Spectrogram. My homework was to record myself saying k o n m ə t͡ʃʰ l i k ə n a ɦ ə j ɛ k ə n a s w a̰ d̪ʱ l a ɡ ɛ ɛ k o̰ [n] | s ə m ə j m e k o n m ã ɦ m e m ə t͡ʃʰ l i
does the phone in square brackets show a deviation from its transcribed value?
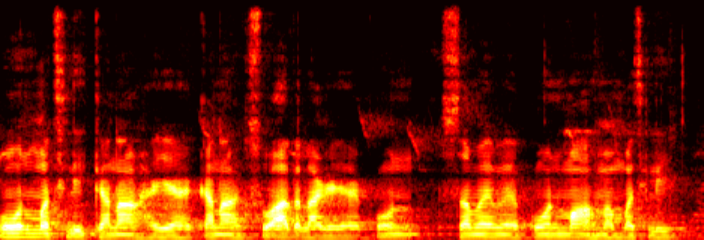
no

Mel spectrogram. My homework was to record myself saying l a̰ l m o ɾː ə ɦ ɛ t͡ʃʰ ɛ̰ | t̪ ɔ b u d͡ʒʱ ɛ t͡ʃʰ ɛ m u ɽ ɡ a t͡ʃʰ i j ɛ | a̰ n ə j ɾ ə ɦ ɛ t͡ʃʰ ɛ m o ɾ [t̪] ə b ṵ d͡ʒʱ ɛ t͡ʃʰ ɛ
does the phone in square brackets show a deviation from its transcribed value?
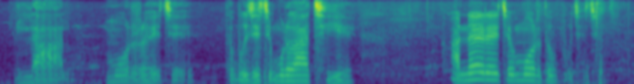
no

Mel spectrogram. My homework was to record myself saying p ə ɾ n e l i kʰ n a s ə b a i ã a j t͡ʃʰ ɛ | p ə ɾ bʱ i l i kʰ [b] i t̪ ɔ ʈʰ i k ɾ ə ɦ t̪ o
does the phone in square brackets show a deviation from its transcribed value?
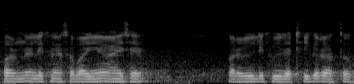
no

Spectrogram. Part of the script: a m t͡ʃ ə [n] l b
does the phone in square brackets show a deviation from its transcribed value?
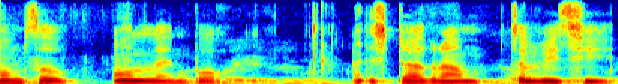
yes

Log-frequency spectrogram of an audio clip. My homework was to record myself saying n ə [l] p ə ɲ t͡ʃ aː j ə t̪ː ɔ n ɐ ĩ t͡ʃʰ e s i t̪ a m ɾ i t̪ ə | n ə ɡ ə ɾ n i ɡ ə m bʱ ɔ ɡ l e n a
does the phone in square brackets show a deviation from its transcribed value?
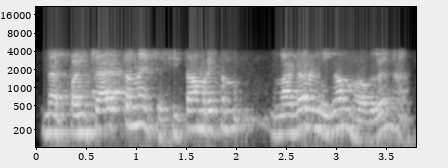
yes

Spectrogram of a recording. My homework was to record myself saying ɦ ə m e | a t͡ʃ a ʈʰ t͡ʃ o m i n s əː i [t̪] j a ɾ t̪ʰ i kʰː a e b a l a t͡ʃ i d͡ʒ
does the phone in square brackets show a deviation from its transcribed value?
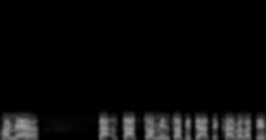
yes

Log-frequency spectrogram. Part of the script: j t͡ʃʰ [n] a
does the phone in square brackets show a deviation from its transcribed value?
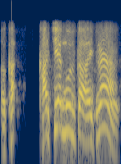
no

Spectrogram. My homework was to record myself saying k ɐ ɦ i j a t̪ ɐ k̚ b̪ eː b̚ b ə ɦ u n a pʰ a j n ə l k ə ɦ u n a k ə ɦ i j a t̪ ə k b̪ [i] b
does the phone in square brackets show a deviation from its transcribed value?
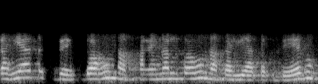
yes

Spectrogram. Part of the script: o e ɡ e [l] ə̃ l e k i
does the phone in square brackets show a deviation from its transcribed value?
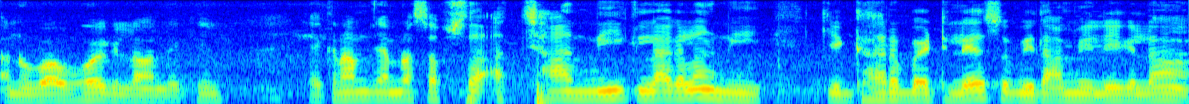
no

